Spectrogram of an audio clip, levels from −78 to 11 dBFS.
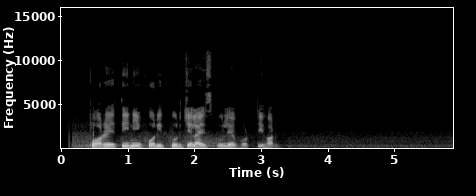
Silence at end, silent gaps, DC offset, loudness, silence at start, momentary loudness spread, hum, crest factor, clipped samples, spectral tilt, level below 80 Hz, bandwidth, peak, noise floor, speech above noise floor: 2.7 s; none; under 0.1%; -17 LUFS; 0.45 s; 11 LU; none; 18 dB; under 0.1%; -8 dB/octave; -68 dBFS; 10 kHz; 0 dBFS; -57 dBFS; 40 dB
